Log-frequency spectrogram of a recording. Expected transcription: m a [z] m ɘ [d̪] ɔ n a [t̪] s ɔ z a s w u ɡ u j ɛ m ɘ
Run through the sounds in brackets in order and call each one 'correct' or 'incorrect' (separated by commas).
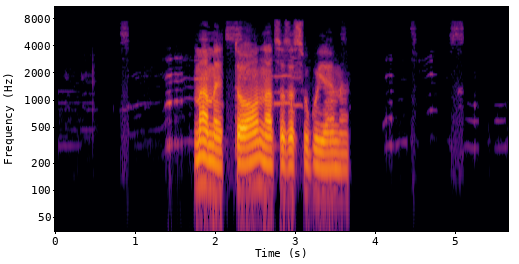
incorrect, incorrect, correct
